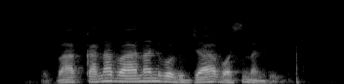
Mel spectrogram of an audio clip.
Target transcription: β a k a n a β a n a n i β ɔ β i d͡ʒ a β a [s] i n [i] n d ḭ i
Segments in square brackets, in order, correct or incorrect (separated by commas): correct, incorrect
